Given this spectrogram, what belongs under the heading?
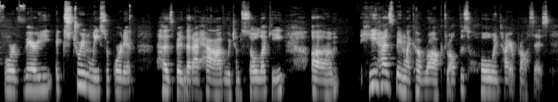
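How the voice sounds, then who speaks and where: Fairly slow speech from a woman with a fairly low pitch, a bright, sharp tone and ordinary pitch variation. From Brazil. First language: Portuguese. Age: 30s. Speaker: nursing student vlogger. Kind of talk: casual vlog monologue. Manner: hesitant, many fillers.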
